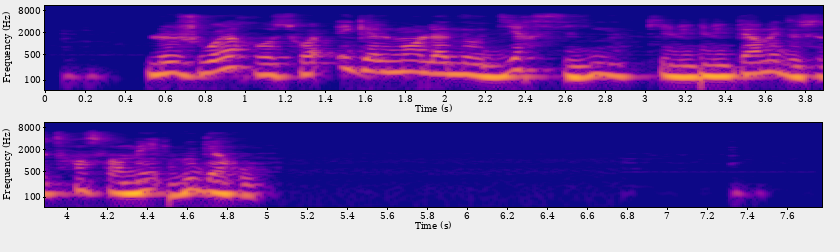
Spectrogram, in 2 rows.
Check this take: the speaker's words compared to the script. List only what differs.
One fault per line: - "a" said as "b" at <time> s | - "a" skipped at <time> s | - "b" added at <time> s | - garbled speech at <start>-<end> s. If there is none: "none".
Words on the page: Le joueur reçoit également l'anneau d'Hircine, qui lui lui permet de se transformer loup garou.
none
